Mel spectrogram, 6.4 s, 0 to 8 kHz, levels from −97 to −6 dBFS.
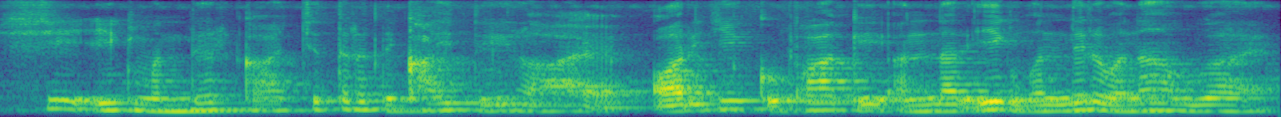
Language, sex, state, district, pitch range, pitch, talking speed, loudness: Hindi, male, Uttar Pradesh, Jalaun, 165-210 Hz, 185 Hz, 180 wpm, -19 LUFS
